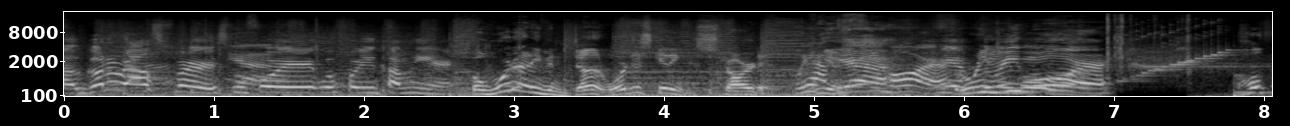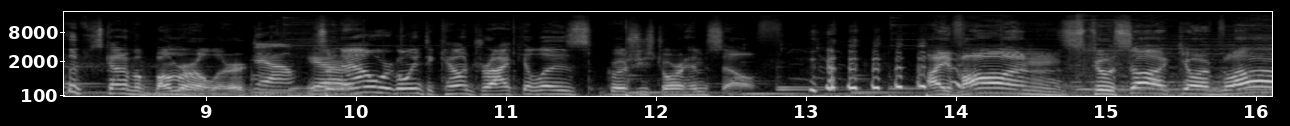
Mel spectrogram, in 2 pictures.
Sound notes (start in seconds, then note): 7.6 scene clicking; 13.0 laughing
